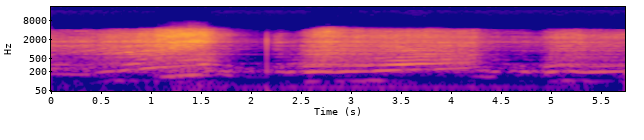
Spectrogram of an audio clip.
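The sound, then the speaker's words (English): A big car engine roars and revs up loudly as the car is driven down a driveway, pitch rising as it accelerates, briefly drops, then surges again in a sustained roar with no voices. “At the moment that she's sending the big car roaring down the driveway”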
